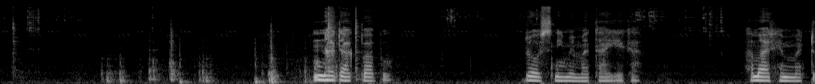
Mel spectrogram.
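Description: A woman speaks quietly, close by.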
